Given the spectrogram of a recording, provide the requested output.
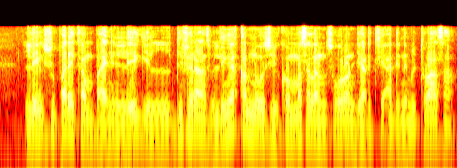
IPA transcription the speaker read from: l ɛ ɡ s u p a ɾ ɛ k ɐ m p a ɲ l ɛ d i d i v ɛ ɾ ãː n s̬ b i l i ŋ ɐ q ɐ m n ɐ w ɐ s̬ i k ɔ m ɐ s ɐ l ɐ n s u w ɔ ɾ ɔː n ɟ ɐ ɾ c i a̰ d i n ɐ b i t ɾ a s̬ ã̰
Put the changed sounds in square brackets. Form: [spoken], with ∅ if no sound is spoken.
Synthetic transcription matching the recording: l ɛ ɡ s u p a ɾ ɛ k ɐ m p a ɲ l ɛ [ɡ] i d i [f] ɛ ɾ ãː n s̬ b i l i ŋ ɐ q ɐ m n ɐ w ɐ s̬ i k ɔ m ɐ s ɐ l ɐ n s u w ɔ ɾ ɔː n ɟ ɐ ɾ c i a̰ d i n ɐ b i t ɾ a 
